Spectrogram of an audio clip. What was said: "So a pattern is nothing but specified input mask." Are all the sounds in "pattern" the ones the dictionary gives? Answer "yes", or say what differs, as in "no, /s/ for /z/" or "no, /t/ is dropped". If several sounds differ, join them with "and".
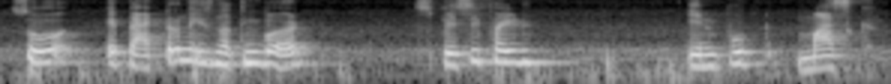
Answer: yes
